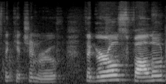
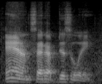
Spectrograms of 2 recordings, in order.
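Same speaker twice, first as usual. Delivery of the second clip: plain reading voice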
